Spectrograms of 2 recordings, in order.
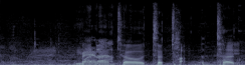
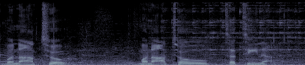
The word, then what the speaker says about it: Manitou Tatina: I want to say Manitou Tatino. Yeah, I got the pronunciation beforehand. It's Manitou Tatina.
